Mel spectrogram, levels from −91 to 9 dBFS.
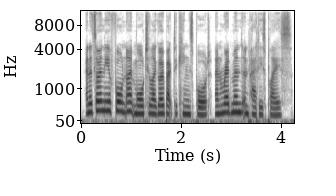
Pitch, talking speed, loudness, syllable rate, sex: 210 Hz, 240 wpm, -17 LUFS, 5.7 syllables/s, female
